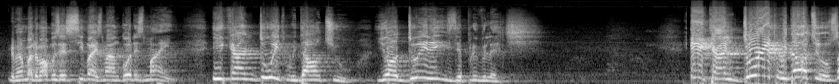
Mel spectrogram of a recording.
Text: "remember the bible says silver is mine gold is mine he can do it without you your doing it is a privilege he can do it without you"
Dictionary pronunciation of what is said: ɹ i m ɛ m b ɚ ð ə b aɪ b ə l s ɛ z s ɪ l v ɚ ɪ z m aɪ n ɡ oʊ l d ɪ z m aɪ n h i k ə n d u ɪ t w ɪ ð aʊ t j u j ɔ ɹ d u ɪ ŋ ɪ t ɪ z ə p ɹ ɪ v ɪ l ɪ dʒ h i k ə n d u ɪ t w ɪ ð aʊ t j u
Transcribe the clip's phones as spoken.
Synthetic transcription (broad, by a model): ɹ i m ɛ m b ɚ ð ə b aɪ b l s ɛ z s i v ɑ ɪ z m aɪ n ɡ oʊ d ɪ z m aɪ n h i k ə n d u ɪ t w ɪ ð aʊ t j u j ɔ d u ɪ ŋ ɪ t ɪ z ə p ɹ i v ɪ l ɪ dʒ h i k ə n d u ɪ t w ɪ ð aʊ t j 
